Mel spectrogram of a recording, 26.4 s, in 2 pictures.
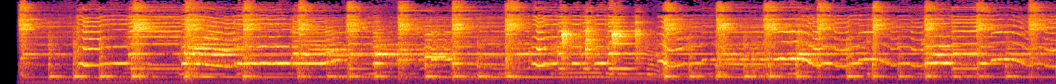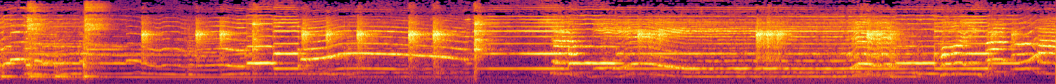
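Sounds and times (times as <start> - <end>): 
traditional Taiwanese music: 0.2 - 26.3.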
